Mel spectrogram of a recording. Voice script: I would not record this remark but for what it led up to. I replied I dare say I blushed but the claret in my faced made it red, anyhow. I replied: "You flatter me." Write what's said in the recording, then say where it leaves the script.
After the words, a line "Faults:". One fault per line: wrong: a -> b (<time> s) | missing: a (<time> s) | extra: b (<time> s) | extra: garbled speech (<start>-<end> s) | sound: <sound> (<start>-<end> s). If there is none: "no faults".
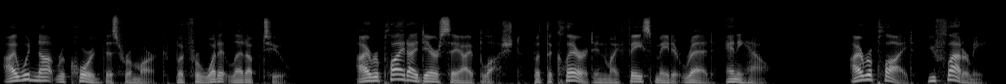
I would not record this remark but for what it led up to. I replied I dare say I blushed but the claret in my face made it red, anyhow. I replied: "You flatter me."
Faults:
wrong: faced -> face (6.2 s)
